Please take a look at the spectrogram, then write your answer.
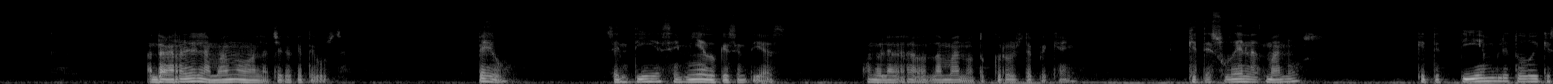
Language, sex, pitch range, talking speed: Spanish, male, 80-130 Hz, 145 wpm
